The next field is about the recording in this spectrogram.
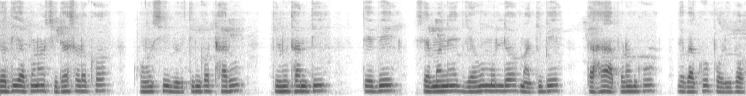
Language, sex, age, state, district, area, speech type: Odia, male, 30-45, Odisha, Kandhamal, rural, read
